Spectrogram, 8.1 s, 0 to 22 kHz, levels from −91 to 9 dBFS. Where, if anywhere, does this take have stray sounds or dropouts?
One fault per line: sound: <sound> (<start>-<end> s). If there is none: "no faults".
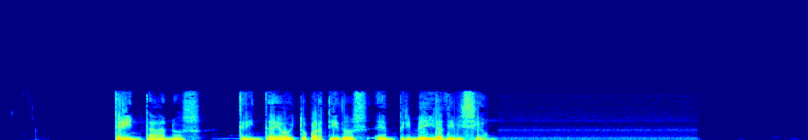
no faults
